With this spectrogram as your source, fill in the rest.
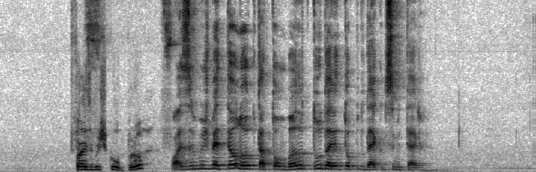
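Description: A young man talks quickly and with animation through a microphone.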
